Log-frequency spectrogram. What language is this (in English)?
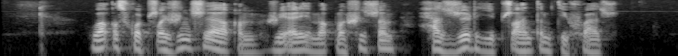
Kabardian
